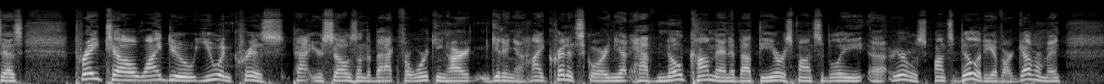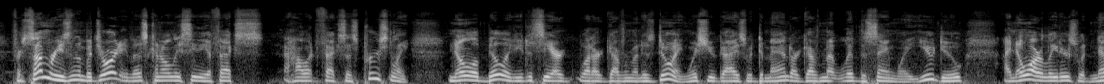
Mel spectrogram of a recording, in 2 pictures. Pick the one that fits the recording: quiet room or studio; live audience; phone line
phone line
